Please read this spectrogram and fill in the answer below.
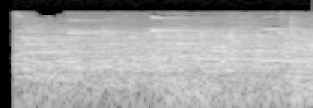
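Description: Basketball bouncing on a hardwood gym floor during play, under steady crowd chatter echoing in the gym; it opens just after a brief dropout in the sound.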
